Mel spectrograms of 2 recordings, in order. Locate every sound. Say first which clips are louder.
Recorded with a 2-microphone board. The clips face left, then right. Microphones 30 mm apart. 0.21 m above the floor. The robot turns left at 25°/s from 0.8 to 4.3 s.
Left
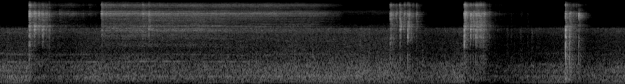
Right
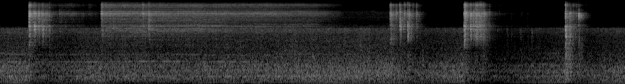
0.3 s a hiss: left 1 dB; 30° left (ahead or behind), 0.9 m; by 5.9 s 45° left (ahead or behind), 0.9 m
